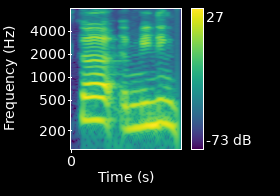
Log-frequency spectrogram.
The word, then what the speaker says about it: calm: ये मुझे एक बार ये काल का मीनिंग बता दीजिए। इसका ये क्या है? काल्म बोलेंगे, बैलेंस योर एनर्जी एंड काम। काल्म। काम। काम, इसमें काम। एल जो है, एल इसमें साइलेंट है।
